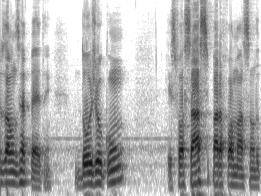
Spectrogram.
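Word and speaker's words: 道場訓: Sensei, então repete para nós aí, como se você estivesse aí no seu dojo, como que deve se pronunciar... Dojokan? Dojo-kun.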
